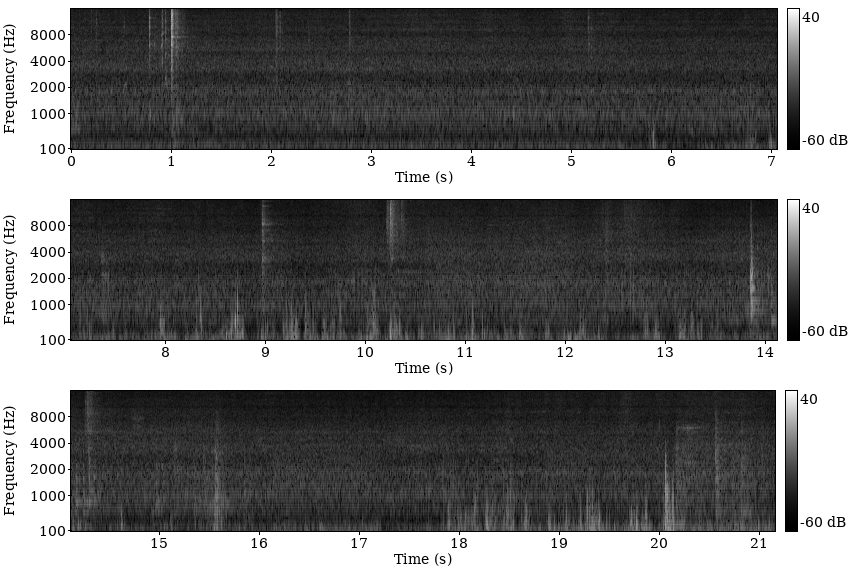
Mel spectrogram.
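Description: Metal clanks and knocks as workers handle a load.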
